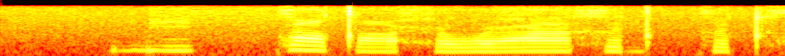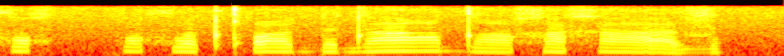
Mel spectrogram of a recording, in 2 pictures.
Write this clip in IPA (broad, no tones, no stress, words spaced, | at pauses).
ɓiːkːutˤoːħ oːʕaːxədkːə˞t xoχkːɔxodqʼoːd ɾədaː dˤə˞χ axaːz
